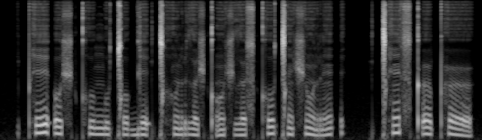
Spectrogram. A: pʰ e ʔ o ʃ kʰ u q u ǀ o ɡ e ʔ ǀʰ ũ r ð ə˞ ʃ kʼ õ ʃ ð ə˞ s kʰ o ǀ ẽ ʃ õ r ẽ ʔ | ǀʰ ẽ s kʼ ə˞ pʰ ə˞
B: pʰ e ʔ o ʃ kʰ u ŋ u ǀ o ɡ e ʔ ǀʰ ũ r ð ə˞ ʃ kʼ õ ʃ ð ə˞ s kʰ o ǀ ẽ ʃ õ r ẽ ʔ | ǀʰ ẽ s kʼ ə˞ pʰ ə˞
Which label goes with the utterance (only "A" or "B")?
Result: B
